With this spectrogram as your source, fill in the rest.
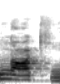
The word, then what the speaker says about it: knooking: Inclusive a história do nome do knocking, né, que a gente pronuncia knocking mesmo tendo o K na frente, você encontra no e-book, então você baixa lá, tá certo?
